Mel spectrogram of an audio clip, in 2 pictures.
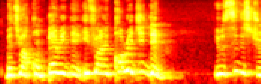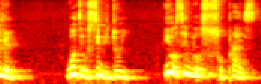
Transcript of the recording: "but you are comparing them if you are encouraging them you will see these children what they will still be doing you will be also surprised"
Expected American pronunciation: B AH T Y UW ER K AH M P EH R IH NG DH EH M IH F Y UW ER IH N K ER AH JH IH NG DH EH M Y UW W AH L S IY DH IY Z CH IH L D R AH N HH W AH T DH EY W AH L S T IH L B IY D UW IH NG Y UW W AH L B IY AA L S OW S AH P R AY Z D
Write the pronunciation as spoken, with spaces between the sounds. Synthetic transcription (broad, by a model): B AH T Y UW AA K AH M P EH R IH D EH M IH F Y UW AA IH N K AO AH JH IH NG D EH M Y UW W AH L S IY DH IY S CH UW D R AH N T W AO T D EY W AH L S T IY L B IY D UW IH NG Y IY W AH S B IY AA L S OW S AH P R AY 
